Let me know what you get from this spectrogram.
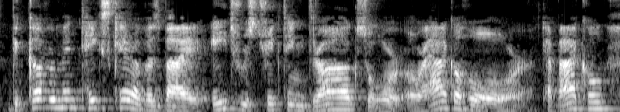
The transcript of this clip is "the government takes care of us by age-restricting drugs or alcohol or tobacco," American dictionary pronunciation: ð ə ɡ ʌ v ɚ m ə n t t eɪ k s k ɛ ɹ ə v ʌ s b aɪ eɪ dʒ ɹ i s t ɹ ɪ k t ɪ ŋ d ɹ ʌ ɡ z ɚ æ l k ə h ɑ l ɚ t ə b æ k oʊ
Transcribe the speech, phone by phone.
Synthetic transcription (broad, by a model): ð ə ɡ ʌ v ɚ m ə n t t eɪ k s k ɛ ɹ ə v ʌ s b aɪ eɪ z ɹ i s t ɹ ɪ k t ɪ ŋ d ɹ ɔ ɡ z ɚ æ l k ə h ɑ l ɚ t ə b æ k oʊ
